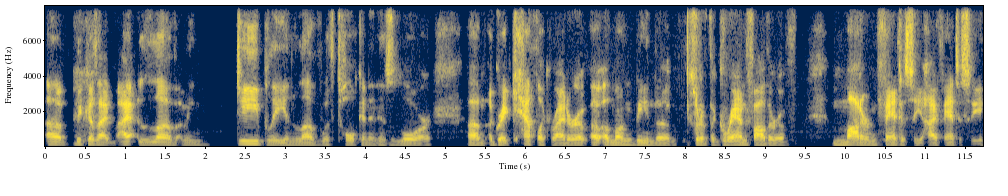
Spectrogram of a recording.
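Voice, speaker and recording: Somewhat breathy and fairly low in pitch, a man speaks at a moderate pace with ordinary pitch variation. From US Northwest, Oregon. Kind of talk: casual chat.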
